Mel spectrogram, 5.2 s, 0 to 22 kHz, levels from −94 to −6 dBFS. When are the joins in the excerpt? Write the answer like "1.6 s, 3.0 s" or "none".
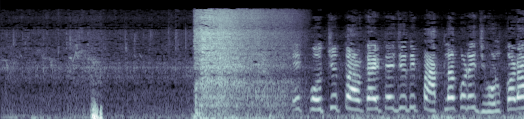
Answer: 2.7 s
